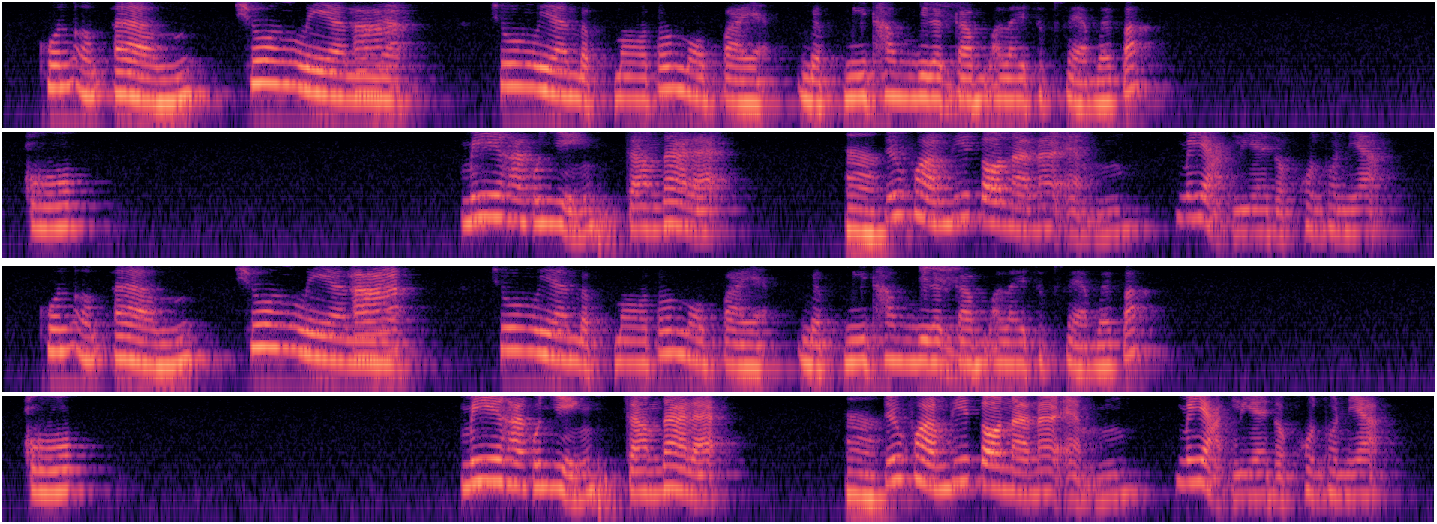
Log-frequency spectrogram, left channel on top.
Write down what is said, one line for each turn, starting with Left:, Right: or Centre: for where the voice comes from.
Left: คุณออมแอมช่วงเรียนน่ะ
Right: ฮะ
Left: ช่วงเรียนแบบมต้นมปลายอ่ะแบบมีทำวีรกรรมอะไรแสบๆไว้ปะ
Right: อืมโอ้มีค่ะคุณหญิงจำได้แล้ว
Left: อ่า
Right: ด้วยความที่ตอนนั้นน่ะแอมไม่อยากเรียนกับคนคนเนี้ย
